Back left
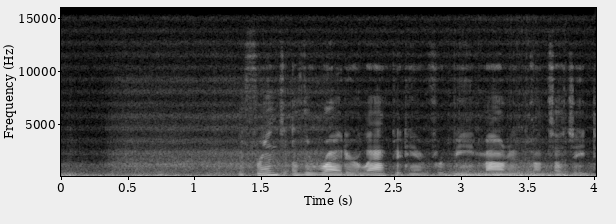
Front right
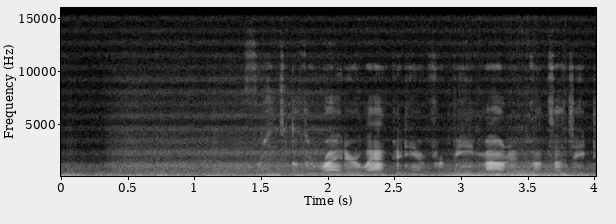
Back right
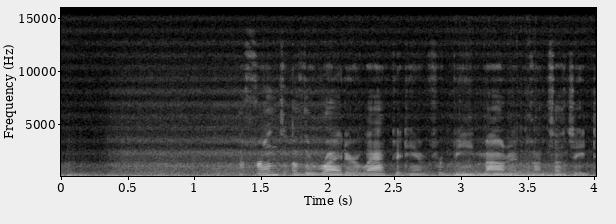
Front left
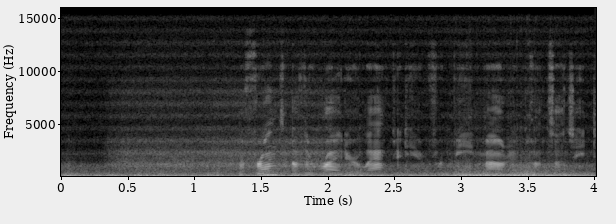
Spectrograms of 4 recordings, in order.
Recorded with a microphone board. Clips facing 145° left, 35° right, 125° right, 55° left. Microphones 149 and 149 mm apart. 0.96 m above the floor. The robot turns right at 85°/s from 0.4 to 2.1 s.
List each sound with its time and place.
1.3 s a man speaking: 145° left; by 4.0 s 150° right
